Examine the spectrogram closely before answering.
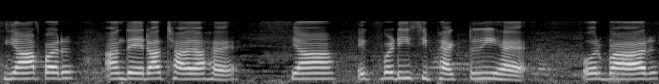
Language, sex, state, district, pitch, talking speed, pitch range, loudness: Hindi, female, Haryana, Rohtak, 260 Hz, 120 wpm, 250-275 Hz, -14 LUFS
